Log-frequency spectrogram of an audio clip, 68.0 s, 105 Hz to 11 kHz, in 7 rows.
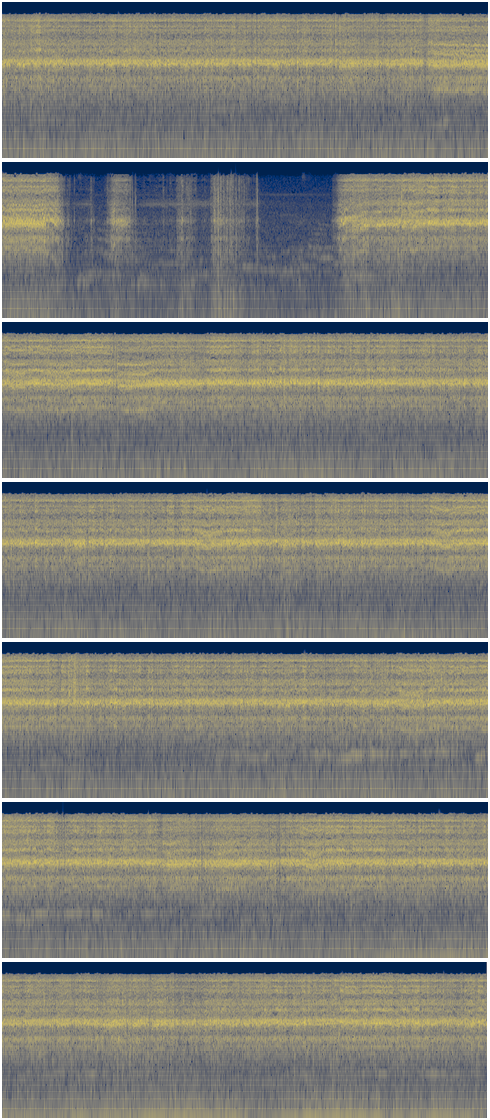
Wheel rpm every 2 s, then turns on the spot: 230, 240, 230, 230, 220, 110, 10, 20, 120, 230, 220, 230, 230, 230, 230, 230, 230, 240, 230, 230, 230, 240, 230, 230, 230, 230, 230, 230, 240, 230, 230, 240, 230, 230.
12-16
